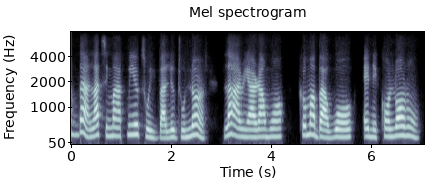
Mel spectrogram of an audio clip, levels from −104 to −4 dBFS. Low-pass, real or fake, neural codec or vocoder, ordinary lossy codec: 7.2 kHz; fake; codec, 16 kHz, 0.3 kbps, FocalCodec; Opus, 24 kbps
